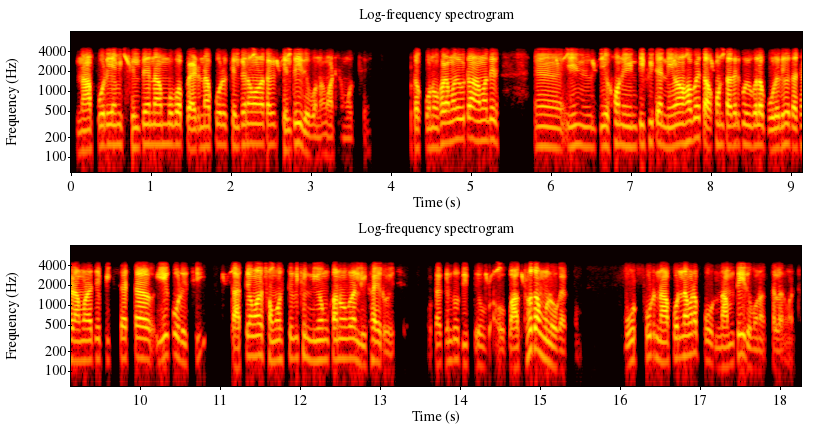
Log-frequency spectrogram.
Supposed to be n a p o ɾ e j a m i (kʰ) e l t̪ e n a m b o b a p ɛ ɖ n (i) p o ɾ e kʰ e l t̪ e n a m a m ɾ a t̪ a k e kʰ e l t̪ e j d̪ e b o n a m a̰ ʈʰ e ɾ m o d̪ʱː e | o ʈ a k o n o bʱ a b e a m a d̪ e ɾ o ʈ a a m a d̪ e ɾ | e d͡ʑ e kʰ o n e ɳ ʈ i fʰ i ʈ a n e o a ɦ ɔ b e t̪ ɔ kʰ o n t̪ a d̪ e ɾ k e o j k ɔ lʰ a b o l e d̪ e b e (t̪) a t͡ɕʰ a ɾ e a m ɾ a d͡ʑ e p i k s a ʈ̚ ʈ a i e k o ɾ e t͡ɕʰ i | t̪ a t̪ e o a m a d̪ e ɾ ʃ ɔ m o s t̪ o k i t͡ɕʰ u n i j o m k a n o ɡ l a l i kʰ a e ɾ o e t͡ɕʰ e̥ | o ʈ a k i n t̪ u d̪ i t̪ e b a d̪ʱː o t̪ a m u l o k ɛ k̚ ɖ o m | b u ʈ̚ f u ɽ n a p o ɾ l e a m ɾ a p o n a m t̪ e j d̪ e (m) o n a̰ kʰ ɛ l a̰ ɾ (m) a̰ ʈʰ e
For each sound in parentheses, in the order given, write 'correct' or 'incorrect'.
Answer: correct, incorrect, correct, incorrect, correct

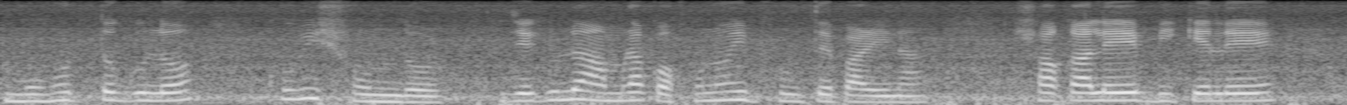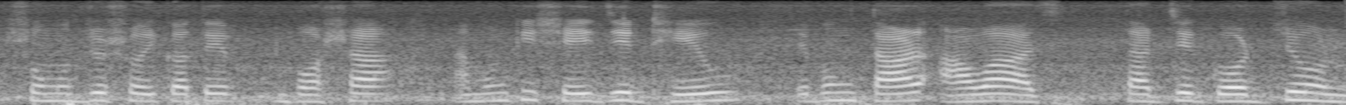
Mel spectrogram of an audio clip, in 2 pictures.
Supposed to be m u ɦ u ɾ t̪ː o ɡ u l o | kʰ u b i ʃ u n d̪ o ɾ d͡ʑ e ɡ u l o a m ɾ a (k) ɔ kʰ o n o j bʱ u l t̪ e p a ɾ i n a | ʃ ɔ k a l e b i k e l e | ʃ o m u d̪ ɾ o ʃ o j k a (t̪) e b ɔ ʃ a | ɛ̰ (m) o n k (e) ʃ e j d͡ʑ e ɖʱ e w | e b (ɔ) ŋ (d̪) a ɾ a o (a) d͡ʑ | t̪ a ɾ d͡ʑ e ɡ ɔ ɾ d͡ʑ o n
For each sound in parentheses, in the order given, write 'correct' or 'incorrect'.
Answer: correct, correct, correct, incorrect, incorrect, incorrect, correct

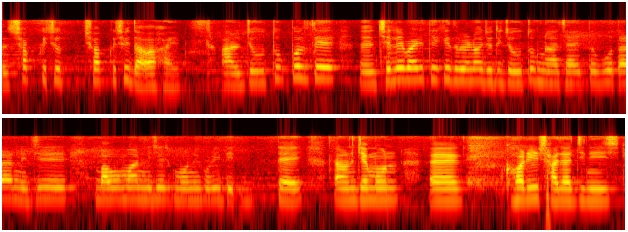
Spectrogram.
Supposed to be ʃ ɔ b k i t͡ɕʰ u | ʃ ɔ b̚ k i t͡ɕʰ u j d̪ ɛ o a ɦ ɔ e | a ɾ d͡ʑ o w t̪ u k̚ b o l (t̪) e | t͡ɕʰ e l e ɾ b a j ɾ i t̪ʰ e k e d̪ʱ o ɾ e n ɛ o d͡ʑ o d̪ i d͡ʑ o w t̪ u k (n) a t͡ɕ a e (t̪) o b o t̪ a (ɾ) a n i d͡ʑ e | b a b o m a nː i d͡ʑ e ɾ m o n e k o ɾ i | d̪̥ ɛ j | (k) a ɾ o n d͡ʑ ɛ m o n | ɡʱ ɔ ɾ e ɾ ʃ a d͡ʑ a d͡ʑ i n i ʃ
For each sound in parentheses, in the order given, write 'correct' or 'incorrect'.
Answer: correct, correct, correct, correct, correct

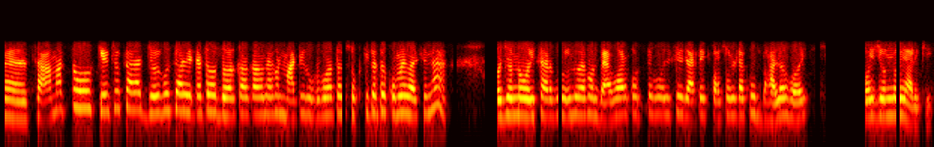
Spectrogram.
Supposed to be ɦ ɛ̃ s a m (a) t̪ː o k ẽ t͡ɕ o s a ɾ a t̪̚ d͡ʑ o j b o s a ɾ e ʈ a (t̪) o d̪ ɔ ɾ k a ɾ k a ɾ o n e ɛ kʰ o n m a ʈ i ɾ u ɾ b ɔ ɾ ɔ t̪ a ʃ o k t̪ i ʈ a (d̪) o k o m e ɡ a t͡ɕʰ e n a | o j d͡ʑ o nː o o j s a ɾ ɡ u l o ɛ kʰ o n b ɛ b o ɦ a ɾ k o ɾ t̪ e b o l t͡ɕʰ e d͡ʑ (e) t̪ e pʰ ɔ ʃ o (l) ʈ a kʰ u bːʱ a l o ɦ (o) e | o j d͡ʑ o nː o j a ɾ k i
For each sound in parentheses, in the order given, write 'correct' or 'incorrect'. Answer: correct, correct, incorrect, incorrect, correct, incorrect

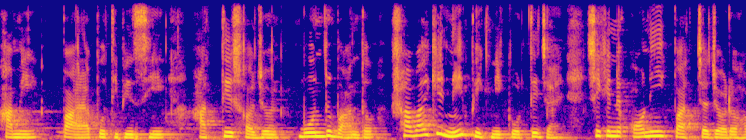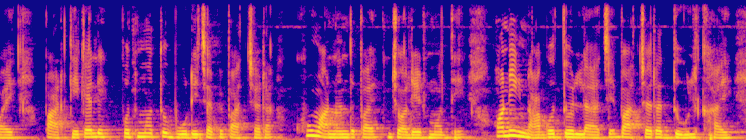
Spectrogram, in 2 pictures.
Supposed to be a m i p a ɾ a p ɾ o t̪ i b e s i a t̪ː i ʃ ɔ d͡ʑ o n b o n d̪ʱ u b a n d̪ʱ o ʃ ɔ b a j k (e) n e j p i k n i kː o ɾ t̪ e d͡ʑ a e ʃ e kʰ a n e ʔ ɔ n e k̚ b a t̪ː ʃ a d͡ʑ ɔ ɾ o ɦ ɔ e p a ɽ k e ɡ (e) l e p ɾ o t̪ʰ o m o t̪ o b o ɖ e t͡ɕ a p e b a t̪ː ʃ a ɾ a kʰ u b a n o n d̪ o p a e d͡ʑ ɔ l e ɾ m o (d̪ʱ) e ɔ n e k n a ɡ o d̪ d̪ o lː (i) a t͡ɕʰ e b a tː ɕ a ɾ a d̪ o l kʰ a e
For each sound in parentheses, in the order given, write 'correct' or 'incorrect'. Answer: correct, incorrect, incorrect, incorrect

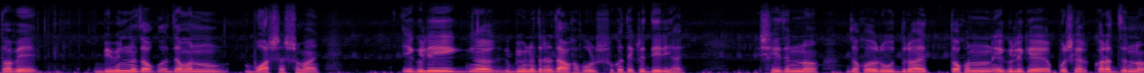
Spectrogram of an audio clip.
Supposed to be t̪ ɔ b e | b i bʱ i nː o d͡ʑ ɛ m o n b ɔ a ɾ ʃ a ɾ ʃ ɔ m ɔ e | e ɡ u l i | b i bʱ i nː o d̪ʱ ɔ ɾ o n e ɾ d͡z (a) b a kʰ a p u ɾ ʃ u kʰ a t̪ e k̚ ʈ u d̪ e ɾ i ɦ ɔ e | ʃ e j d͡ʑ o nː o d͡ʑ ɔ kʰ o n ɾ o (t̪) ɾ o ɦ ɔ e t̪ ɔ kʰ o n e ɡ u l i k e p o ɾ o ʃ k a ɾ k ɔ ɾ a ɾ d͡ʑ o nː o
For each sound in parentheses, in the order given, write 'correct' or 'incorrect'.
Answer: correct, incorrect

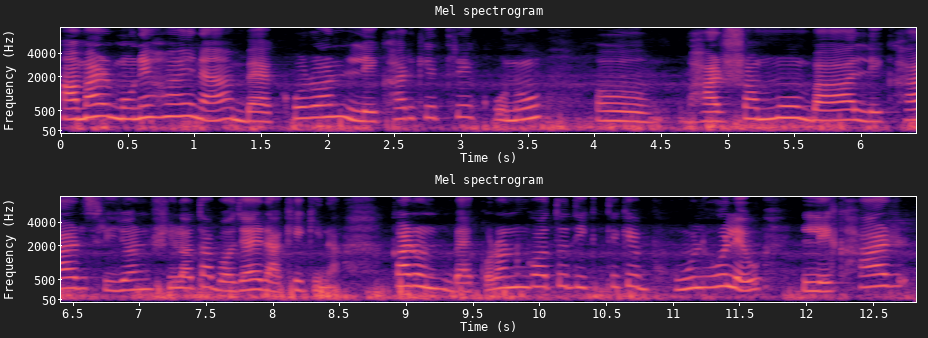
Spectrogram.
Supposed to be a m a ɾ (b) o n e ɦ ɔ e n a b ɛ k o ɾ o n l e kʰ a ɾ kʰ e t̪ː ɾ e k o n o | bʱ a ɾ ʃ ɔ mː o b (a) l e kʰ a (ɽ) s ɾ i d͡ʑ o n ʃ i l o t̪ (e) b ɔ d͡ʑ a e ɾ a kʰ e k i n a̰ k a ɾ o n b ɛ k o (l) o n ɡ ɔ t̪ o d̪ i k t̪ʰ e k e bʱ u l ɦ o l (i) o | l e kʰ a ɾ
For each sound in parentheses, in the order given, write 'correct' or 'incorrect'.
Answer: incorrect, correct, incorrect, incorrect, incorrect, incorrect

